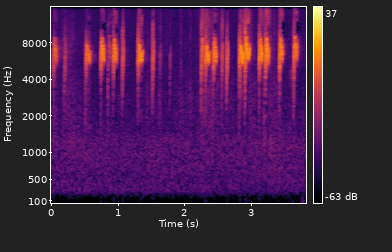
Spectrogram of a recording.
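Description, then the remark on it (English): A bushtit flock keeps up a stream of thin, high-pitched twittering calls, short notes overlapping irregularly in quick bursts, soft, with no other sounds around them. “Their quiet calling helps them keep track of one another.”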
